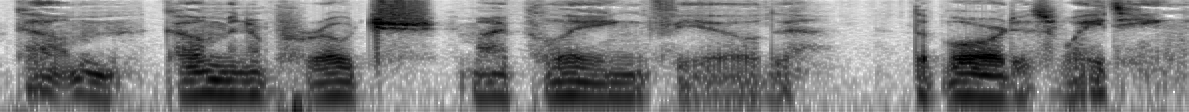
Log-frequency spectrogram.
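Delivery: slow dark creature voice; eerie entity. Acted. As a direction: lure them in slowly like a patient ghoul.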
